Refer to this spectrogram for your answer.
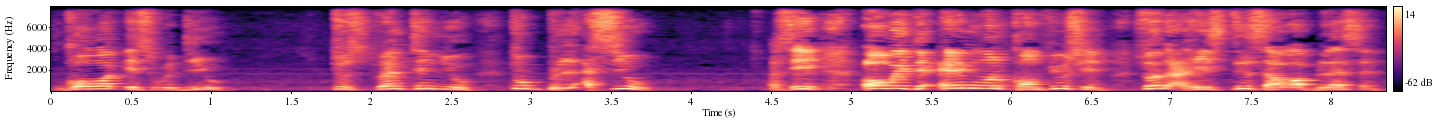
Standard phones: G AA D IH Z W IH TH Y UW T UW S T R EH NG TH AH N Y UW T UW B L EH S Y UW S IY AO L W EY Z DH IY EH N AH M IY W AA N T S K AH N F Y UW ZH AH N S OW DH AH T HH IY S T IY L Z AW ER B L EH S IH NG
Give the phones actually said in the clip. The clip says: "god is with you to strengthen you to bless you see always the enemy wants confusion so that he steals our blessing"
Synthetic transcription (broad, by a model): G AA D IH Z W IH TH Y UW T UW S T R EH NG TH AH N Y UW T UW B L EH S Y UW S IY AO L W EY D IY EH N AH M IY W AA N K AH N F Y UW SH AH N S OW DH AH T HH IY S T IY L S AW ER B L EH S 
